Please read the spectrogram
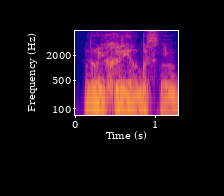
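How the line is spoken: Grumbling mutter. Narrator (Russian): буркнул

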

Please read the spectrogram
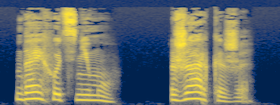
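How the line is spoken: Sigh. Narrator (Russian): Вздохнула

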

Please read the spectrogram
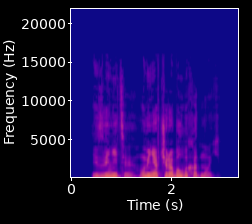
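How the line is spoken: Calm deep voice. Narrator (Russian): спокойно пробасил Кир

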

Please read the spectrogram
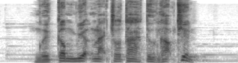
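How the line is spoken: Angry shout. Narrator (Vietnamese): Trưởng môn một lần nữa tức giận mà quát

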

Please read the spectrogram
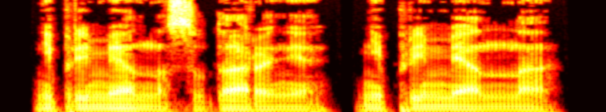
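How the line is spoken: Muttered. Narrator (Russian): Он пробормотал

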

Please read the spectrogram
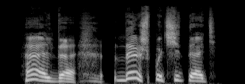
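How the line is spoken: Forced out through laughter. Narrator (Russian): выдавил сквозь смех Ариант

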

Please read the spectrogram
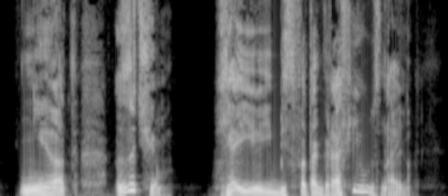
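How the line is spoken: Giggling. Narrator (Russian): хихикнула мадам Майон

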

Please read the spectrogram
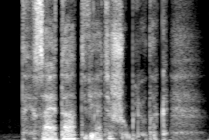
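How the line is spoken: Whispered. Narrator (Russian): прошептала Фроя

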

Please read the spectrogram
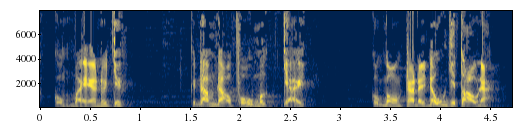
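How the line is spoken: Angry shout. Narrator (Vietnamese): Bãi Sâm quát lên

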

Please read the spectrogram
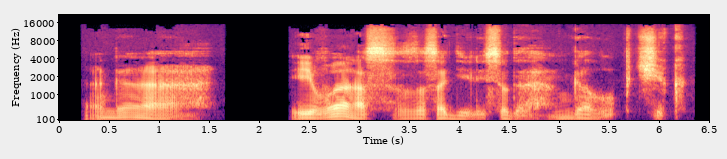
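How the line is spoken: Hoarse, sleepy. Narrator (Russian): проговорил он сиплым с просонок голосом

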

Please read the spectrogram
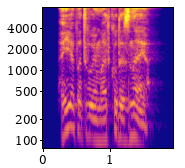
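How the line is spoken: Gloomy grumble. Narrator (Russian): Мрачно пробурчал батя

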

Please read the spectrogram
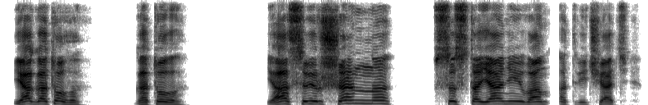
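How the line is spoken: Quick exclamation. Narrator (Russian): Катерина Ивановна стремительно воскликнула

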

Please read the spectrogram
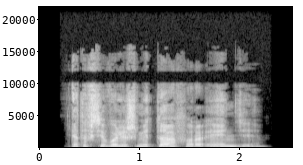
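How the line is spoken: Quiet and tender. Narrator (Russian): говорил он тихо и ласково

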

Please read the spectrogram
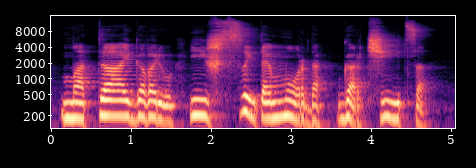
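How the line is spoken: Angry hissing whisper. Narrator (Russian): прошипел, злым шепотом добавил

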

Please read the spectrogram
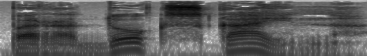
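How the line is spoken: Surprised mutter. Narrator (Russian): удивленно пробормотал Семенов

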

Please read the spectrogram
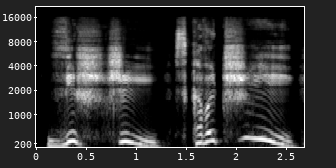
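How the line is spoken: Angry hiss. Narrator (Belarusian): зашыпеў Лявон Іванавіч на Жору

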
